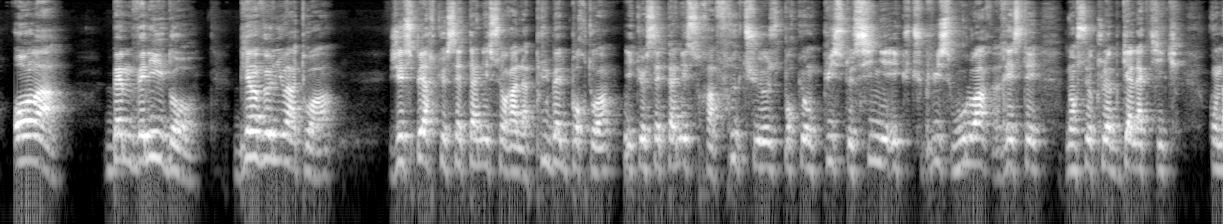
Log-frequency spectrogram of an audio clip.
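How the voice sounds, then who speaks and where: A man with a fairly high voice talks as a football video host in a roomy, echoing space. His delivery is casual and opinionated, full of slang, with emphatic enthusiasm for the game.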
